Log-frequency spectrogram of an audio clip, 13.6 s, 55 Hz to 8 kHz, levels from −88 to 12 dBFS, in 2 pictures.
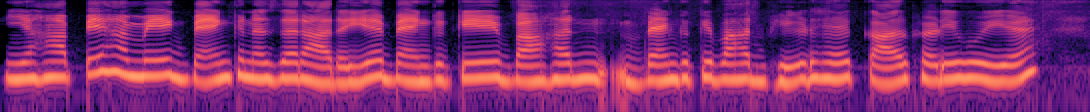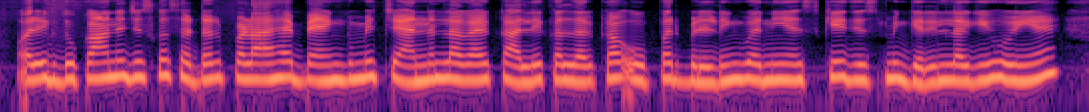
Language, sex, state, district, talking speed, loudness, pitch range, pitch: Hindi, female, Chhattisgarh, Rajnandgaon, 205 wpm, -15 LUFS, 225-250 Hz, 240 Hz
